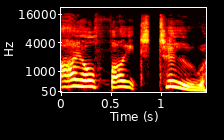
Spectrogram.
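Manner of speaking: loud, very high-pitched declaiming tone. A child speaks up before the king, proclaiming. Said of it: "Luke proclaimed".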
